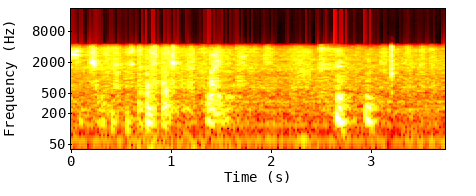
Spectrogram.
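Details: Lhasa Apso puppy playing, recorded June 16, 2007: quiet, short scuffly bursts and soft grunting yips come in irregular clusters, with a sharper squeak near the end and faint human speech in the room.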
